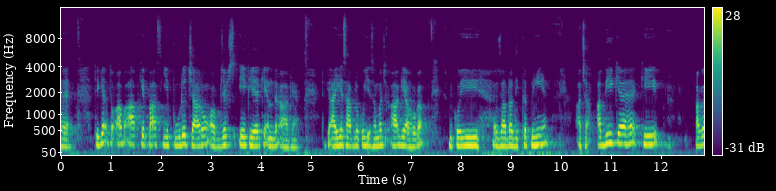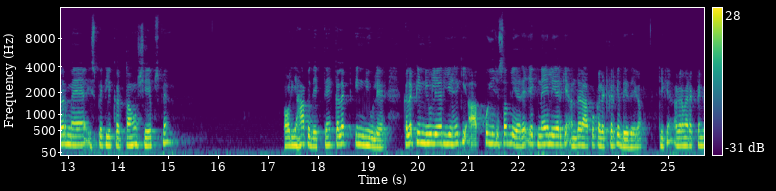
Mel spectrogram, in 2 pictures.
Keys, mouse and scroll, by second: 0.5-4.6 drag, 5.2 click, 5.5 ctrl+z, 7.2 click, 10.6 click, 22.9 click.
